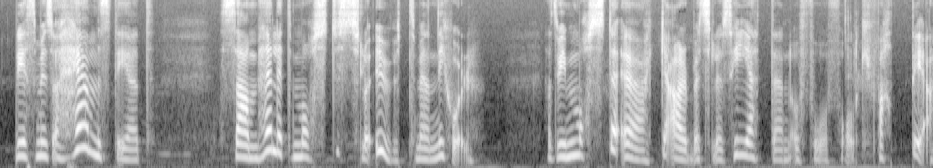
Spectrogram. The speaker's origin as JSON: {"language": "Swedish", "country": "Sweden", "said": "vi svenskar"}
